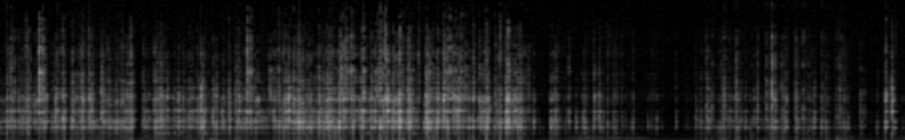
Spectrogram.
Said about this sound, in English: Stirring with a metal straw and a glass mason jar, because you know, save the turtles and save the environment, okay?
